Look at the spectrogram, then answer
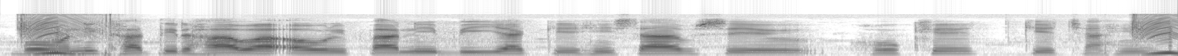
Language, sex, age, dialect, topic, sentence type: Bhojpuri, male, 18-24, Southern / Standard, agriculture, statement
